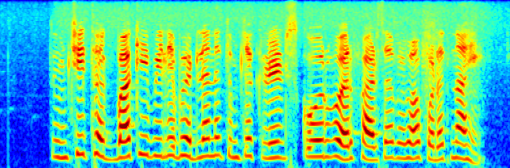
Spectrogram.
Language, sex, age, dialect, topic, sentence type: Marathi, female, 18-24, Northern Konkan, banking, statement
